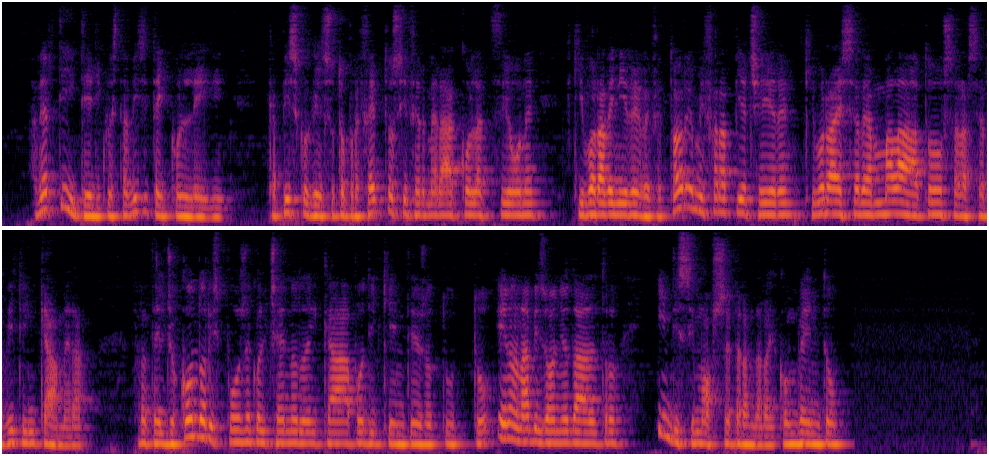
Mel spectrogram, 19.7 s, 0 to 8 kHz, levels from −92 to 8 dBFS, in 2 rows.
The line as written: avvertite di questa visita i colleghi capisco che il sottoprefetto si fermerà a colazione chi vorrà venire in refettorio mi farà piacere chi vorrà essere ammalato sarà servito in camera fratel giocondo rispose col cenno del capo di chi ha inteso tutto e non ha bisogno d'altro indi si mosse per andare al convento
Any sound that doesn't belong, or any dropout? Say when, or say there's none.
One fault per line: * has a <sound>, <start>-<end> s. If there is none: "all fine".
all fine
